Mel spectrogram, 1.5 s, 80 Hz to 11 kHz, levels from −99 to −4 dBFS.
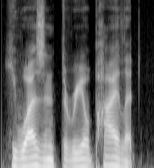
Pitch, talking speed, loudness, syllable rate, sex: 110 Hz, 195 wpm, -18 LUFS, 4.6 syllables/s, male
